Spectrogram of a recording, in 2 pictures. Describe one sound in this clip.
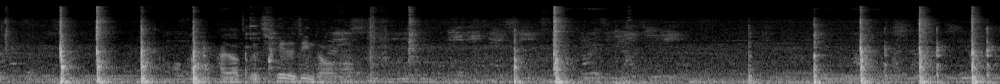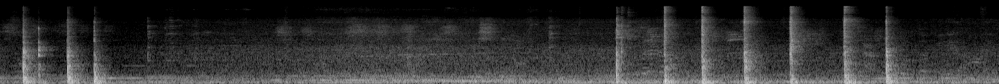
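A cleaver chops sharply through meat and bone onto a wooden block.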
